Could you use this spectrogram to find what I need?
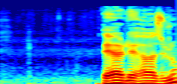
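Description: A man begins speaking through a microphone.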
